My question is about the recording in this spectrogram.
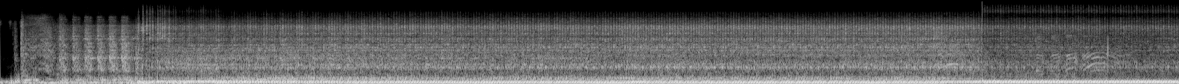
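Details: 2007 Ram 2500 4x4 dually just after installing 103% over injectors: cranks briefly, catches quickly and settles into a steady, even diesel idle with no misses or stumbles; normal start and idle.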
